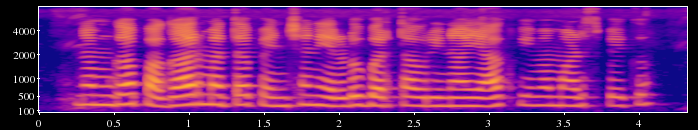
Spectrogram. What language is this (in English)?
Kannada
